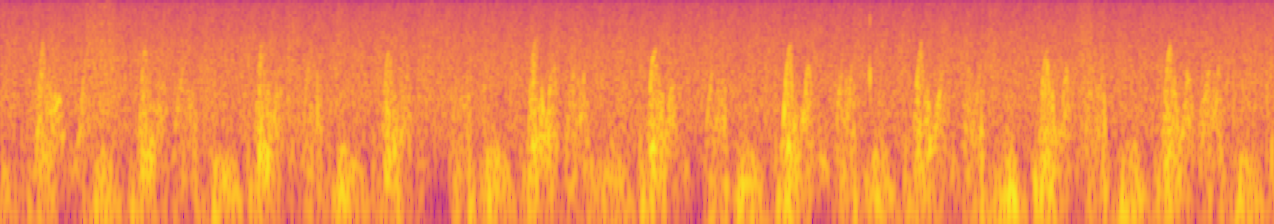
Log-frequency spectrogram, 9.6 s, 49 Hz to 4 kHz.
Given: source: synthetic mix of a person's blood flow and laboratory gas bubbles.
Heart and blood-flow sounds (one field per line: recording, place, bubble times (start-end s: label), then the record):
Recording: Doppler ultrasound of blood flow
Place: precordium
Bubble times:
6.50-6.57 s: bubbles
From the record:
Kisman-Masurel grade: 122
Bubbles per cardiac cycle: 1 to 2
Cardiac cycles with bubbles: 10 to 50%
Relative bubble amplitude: moderate (0.250 to 0.450)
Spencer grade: 2 (many but less than half of the cardiac periods contain bubble signals, singularly or in groups)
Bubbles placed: anywhere in the cardiac cycle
